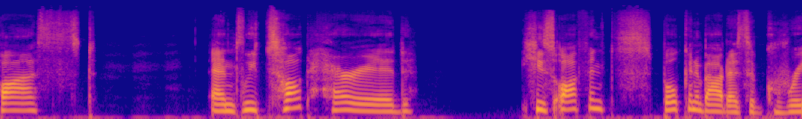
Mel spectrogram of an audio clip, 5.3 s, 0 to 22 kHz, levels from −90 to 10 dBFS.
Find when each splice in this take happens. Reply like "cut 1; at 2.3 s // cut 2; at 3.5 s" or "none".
cut 1; at 1.6 s // cut 2; at 2.0 s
